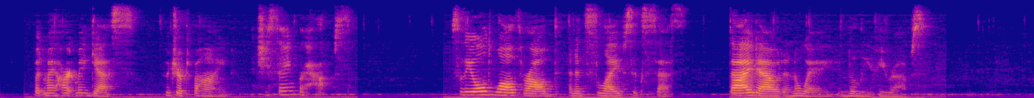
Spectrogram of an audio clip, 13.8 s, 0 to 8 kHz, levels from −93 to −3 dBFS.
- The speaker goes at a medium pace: No, slow, 125 wpm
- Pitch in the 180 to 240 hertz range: Yes, high, 190 Hz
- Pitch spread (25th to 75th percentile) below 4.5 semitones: No, average, 5.3 semitones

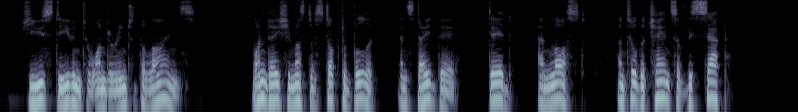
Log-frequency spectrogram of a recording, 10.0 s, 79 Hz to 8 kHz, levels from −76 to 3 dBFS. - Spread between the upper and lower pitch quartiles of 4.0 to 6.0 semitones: No, average, 3.4 semitones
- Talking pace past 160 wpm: Yes, average, 170 wpm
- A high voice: No, low, 115 Hz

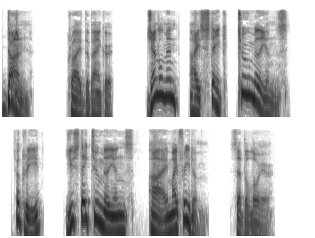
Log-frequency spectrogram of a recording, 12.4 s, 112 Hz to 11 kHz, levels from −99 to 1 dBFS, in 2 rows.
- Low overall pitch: Yes, low, 125 Hz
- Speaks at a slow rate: Yes, slow, 95 wpm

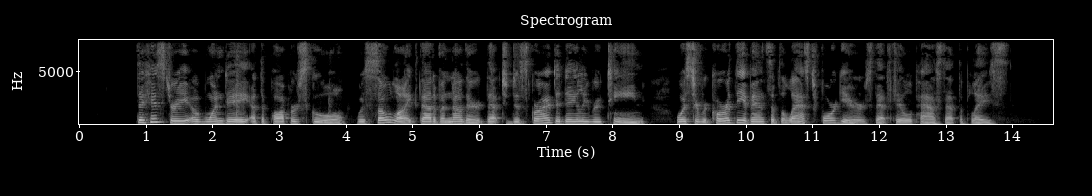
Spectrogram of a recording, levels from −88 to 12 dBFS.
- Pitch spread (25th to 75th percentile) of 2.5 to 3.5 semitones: No, average, 3.9 semitones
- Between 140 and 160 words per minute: Yes, average, 150 wpm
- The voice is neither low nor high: Yes, medium, 165 Hz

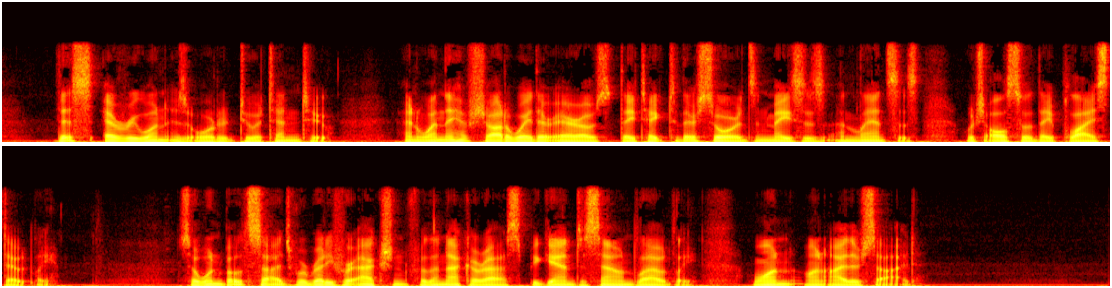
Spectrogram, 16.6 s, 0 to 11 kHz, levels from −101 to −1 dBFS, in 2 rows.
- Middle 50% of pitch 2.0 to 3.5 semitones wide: Yes, average, 2.9 semitones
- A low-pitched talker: Yes, very low, 90 Hz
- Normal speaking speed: Yes, average, 175 wpm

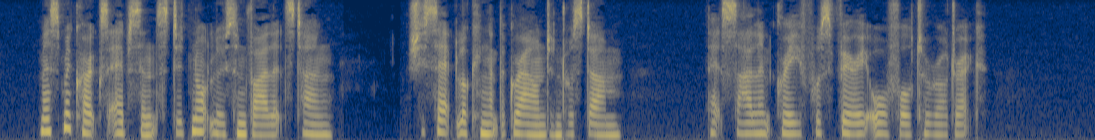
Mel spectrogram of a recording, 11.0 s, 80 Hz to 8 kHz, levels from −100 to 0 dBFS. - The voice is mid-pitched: Yes, medium, 175 Hz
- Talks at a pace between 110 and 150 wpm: Yes, slow, 135 wpm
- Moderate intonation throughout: No, narrow, 2.0 semitones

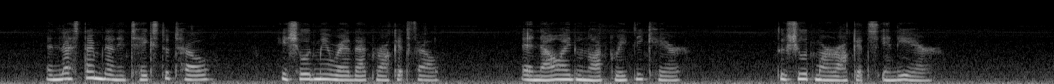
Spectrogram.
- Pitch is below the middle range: No, high, 210 Hz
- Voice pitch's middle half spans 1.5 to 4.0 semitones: Yes, narrow, 2.6 semitones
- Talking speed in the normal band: Yes, average, 165 wpm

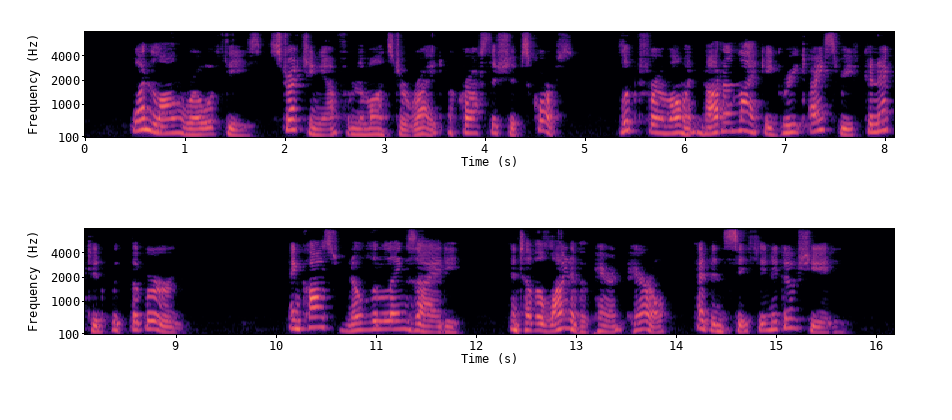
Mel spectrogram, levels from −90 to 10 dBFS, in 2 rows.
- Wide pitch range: Yes, wide, 5.7 semitones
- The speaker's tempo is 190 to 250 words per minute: No, average, 165 wpm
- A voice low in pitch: No, high, 195 Hz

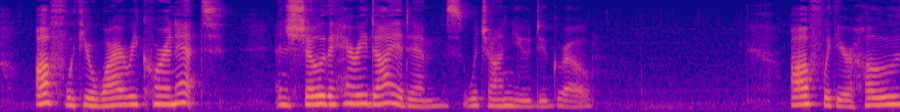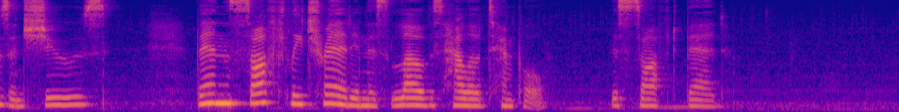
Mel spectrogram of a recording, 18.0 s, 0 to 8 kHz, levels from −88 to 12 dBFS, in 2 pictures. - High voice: Yes, high, 195 Hz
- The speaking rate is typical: No, slow, 105 wpm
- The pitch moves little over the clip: No, average, 4.0 semitones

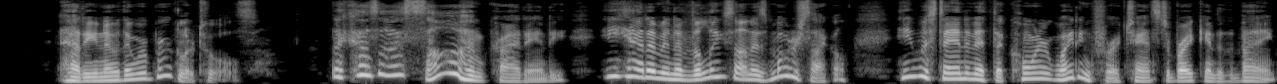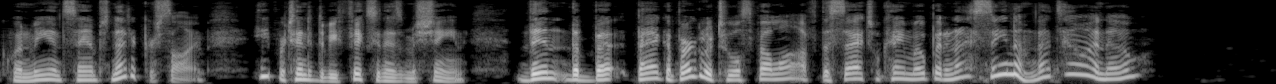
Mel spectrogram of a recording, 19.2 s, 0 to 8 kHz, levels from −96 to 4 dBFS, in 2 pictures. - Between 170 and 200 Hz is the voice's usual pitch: Yes, medium, 185 Hz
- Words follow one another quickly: Yes, fast, 230 wpm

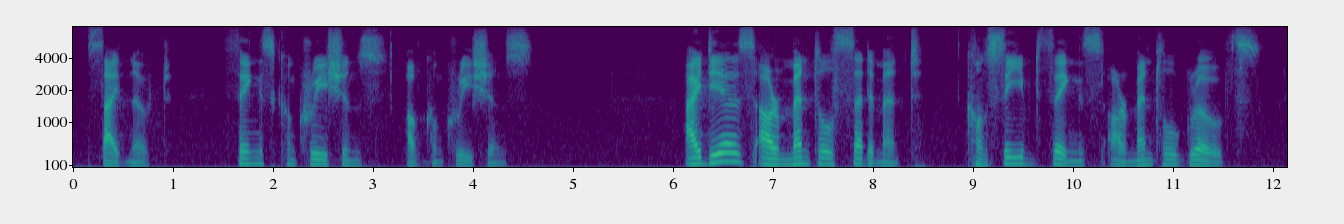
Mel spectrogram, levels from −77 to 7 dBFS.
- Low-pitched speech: Yes, low, 110 Hz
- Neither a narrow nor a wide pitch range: No, wide, 5.8 semitones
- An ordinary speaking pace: No, slow, 70 wpm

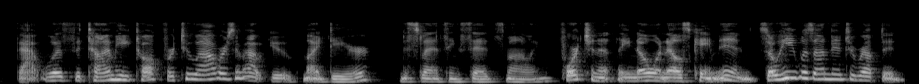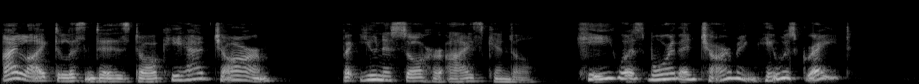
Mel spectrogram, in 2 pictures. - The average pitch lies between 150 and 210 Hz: Yes, high, 190 Hz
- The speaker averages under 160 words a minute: No, average, 165 wpm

